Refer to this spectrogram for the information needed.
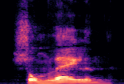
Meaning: sometimes
- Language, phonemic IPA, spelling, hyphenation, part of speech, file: Dutch, /ˈsɔmʋɛi̯lən/, somwijlen, som‧wij‧len, adverb, Nl-somwijlen.ogg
